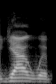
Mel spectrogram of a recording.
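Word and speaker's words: Yahweh: que es impronunciable que más o menos suena como yagüe pero que no se puede pronunciar porque está compuesto solamente de consonantes y no tiene vocales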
